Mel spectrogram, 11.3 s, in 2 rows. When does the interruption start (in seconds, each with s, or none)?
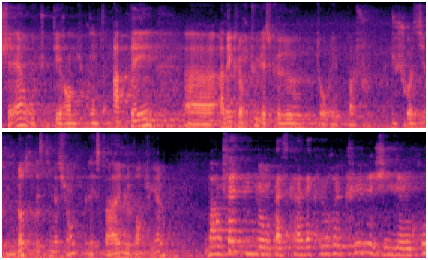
none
